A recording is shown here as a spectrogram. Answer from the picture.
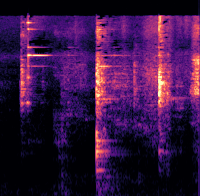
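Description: Steel acro prop being handled: its tubes, pin and chain clinking against each other, three sharp metallic clinks with a ringing after them, the loudest about a second in.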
